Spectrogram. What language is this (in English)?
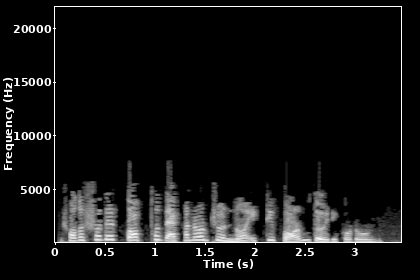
Bangla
